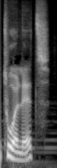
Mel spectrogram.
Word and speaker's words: toilette: O i en français, ça se dit wa toilette. OK ?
